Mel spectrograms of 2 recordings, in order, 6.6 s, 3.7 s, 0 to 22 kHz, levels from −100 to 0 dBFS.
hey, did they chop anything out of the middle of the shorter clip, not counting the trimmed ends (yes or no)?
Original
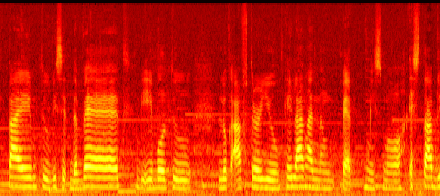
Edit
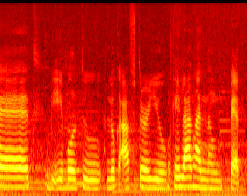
yes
